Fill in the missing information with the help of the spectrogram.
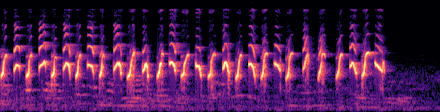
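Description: A cockatiel gives a rapid run of harsh, rising chirps, about four per second.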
